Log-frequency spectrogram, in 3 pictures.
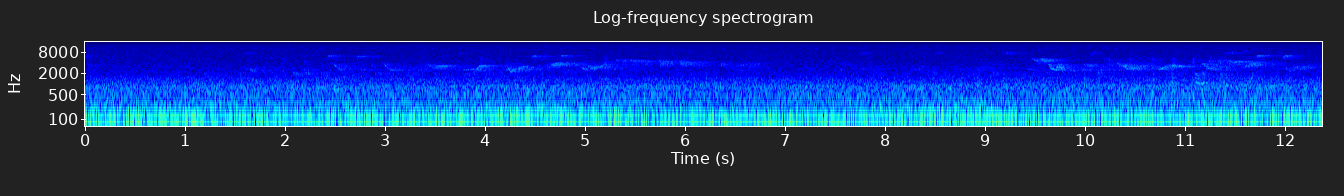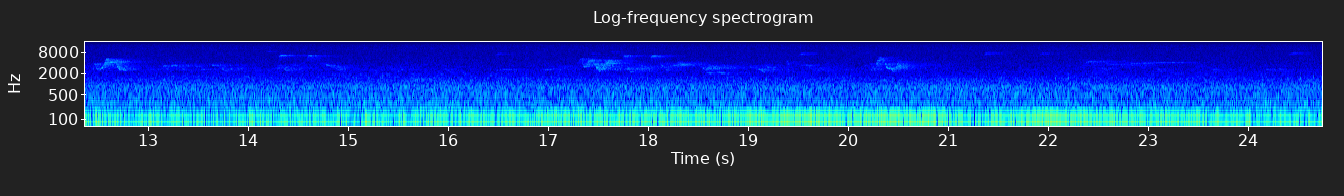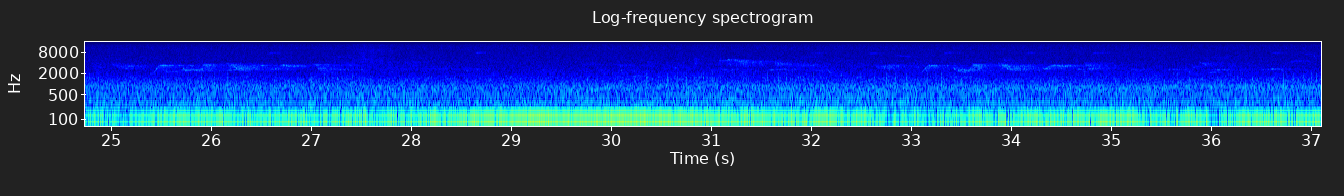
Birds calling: Red-winged Blackbird (Agelaius phoeniceus), Scarlet Tanager (Piranga olivacea), Black-capped Chickadee (Poecile atricapillus), Eastern Wood-Pewee (Contopus virens), Baltimore Oriole (Icterus galbula), Red-eyed Vireo (Vireo olivaceus)

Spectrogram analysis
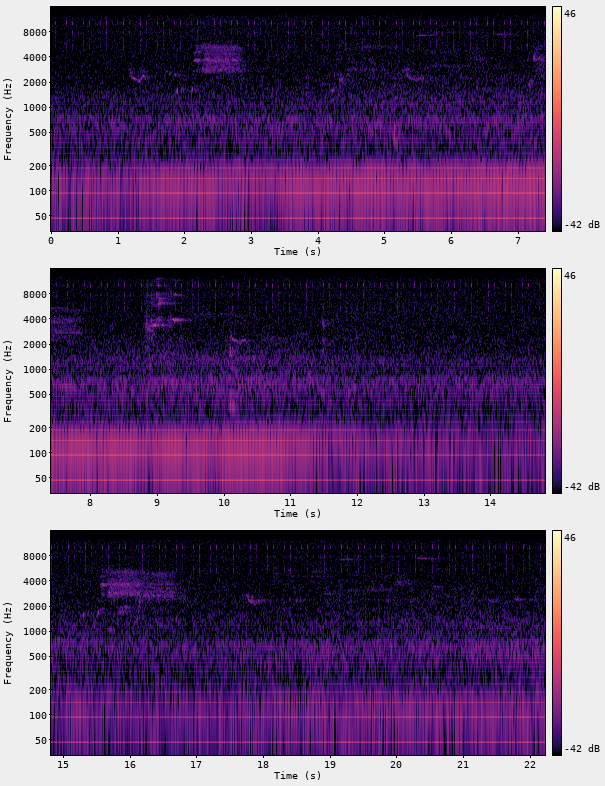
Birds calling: Eastern Bluebird (Sialia sialis), Common Grackle (Quiscalus quiscula), Red-winged Blackbird (Agelaius phoeniceus)

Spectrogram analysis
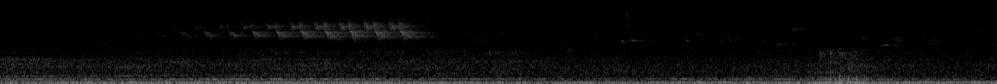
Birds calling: Ovenbird (Seiurus aurocapilla), Gray Catbird (Dumetella carolinensis)

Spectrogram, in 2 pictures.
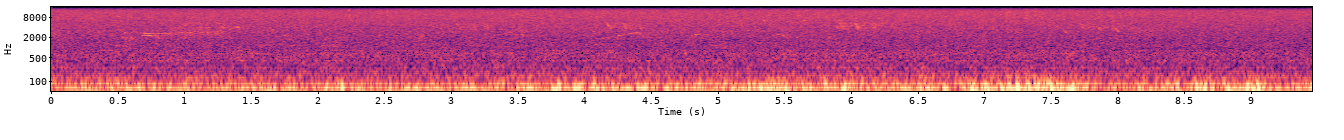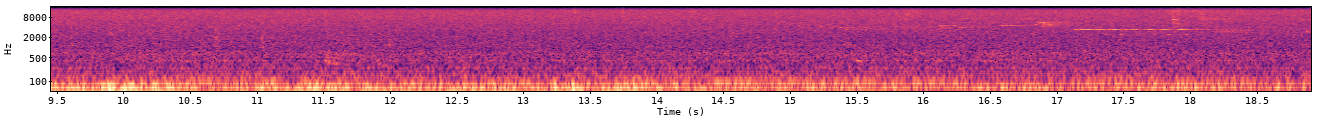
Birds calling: American Goldfinch (Spinus tristis), Red-winged Blackbird (Agelaius phoeniceus), Song Sparrow (Melospiza melodia)

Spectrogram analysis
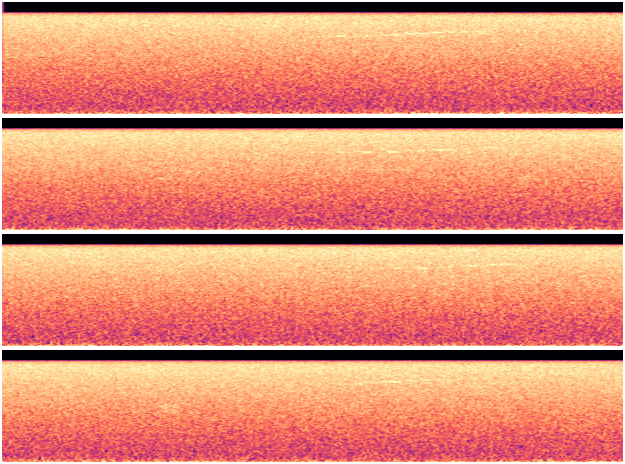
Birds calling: Golden-crowned Kinglet (Regulus satrapa), Western Tanager (Piranga ludoviciana)

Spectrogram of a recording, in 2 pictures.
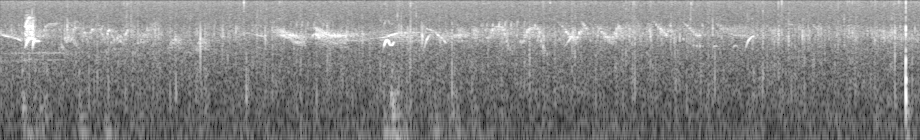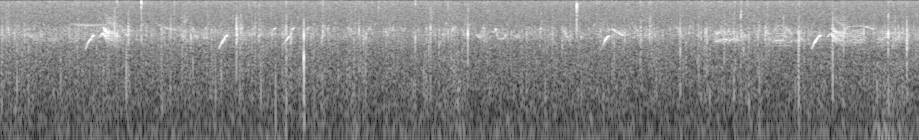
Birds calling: Eurasian Skylark (Alauda arvensis), Hawaii Amakihi (Chlorodrepanis virens)

